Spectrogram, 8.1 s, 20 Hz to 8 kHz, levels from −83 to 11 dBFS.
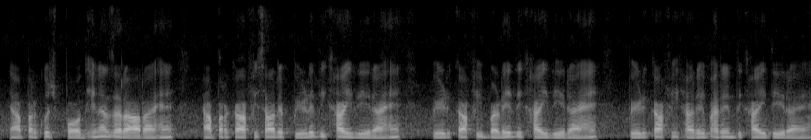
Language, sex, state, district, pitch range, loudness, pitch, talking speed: Hindi, male, Uttar Pradesh, Muzaffarnagar, 100-115 Hz, -24 LUFS, 105 Hz, 230 wpm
